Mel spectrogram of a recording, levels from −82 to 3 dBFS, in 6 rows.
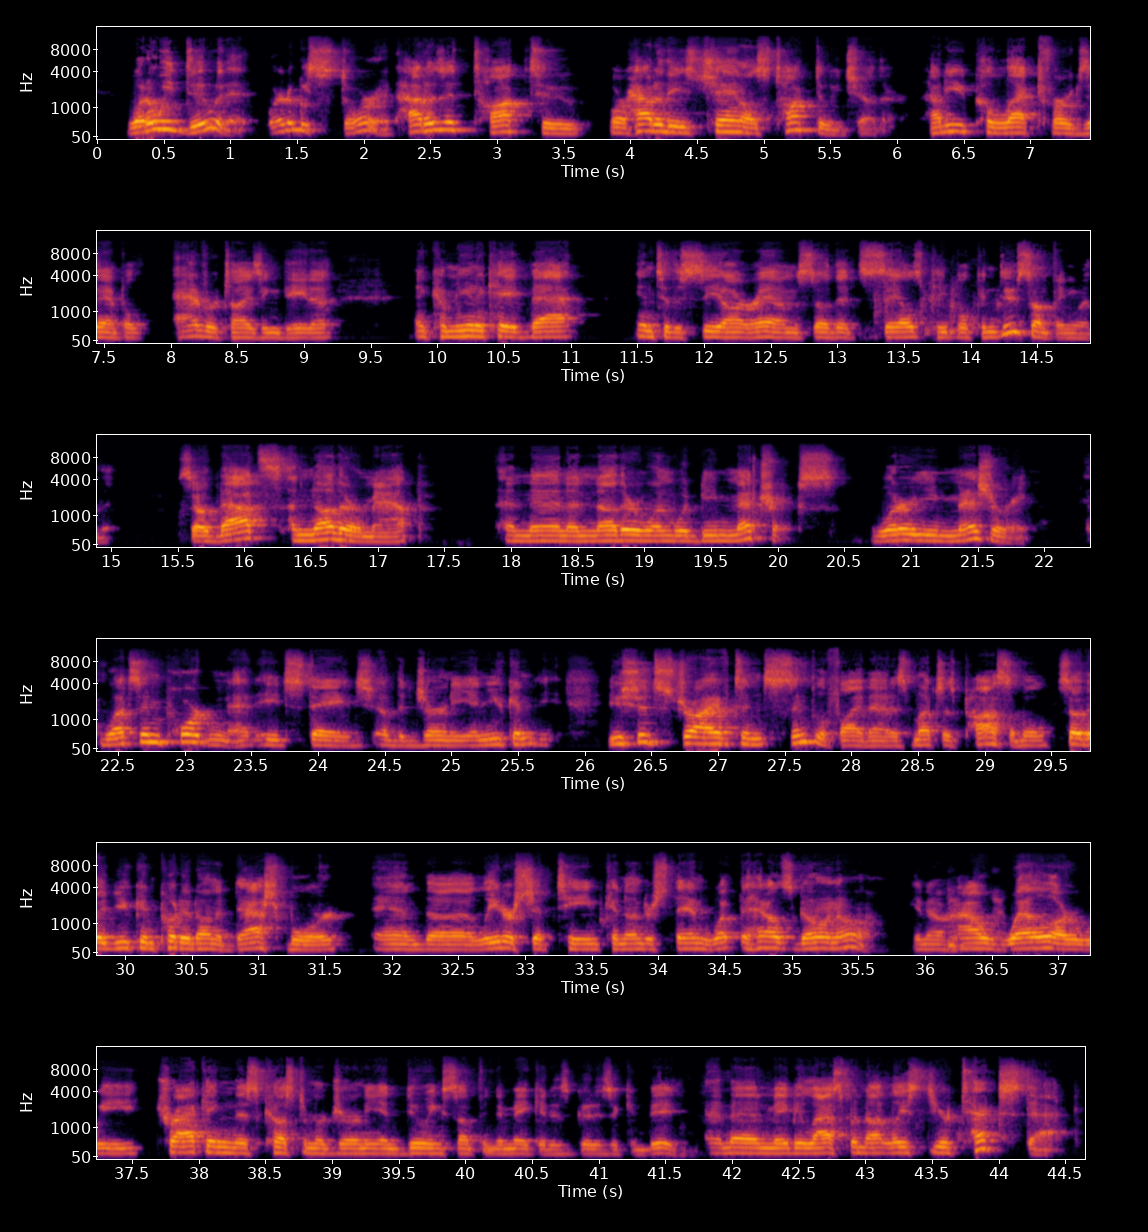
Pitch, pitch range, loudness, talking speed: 140 Hz, 130-160 Hz, -19 LUFS, 180 wpm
